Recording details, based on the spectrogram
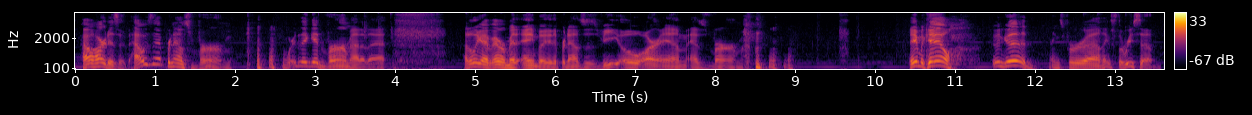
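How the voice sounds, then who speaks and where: Talking at normal speed, a male let's play streamer swings hugely in pitch within a mid-range voice. He narrates his looting as he plays live, breaks down game mechanics, and banters with viewers with relaxed laughter.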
